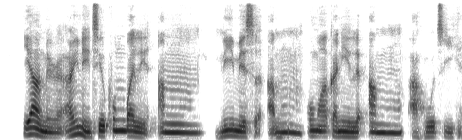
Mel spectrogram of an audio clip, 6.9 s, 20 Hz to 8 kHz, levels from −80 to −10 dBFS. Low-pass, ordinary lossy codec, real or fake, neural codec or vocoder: 7.2 kHz; none; fake; codec, 16 kHz, 1 kbps, X-Codec, HuBERT features, trained on LibriSpeech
